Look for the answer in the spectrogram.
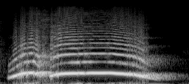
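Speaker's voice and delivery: high, loud, long whoop that falls away; excited whoop. Real, not acted. Streamer cheering a viewer's comment with a loud whoop. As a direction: whoop with joy for her.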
